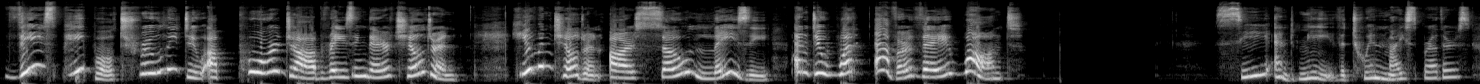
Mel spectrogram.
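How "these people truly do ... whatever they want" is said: higher, huffy mouse mother; scandalized Mama Mouse. Acted. Mama Mouse complaining about lazy human children, scandalized. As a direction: tut like a shocked little mouse mother. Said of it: "Mama Mouse was scandalized".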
